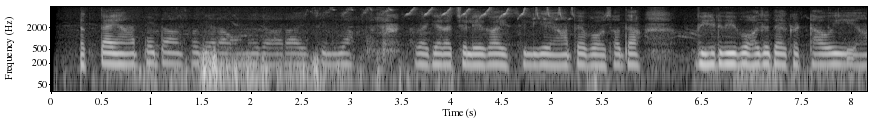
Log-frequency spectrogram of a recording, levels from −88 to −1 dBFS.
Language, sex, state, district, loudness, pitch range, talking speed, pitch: Hindi, female, Uttar Pradesh, Etah, -30 LUFS, 185-190 Hz, 215 wpm, 185 Hz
